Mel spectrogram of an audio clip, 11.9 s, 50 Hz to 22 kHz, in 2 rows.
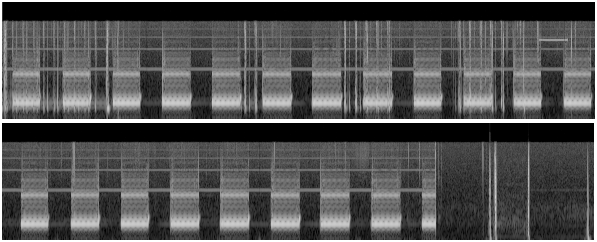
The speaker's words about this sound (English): You could hear some interesting crosstalk there. There were digits followed by the 5800 Hz ANI tone.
